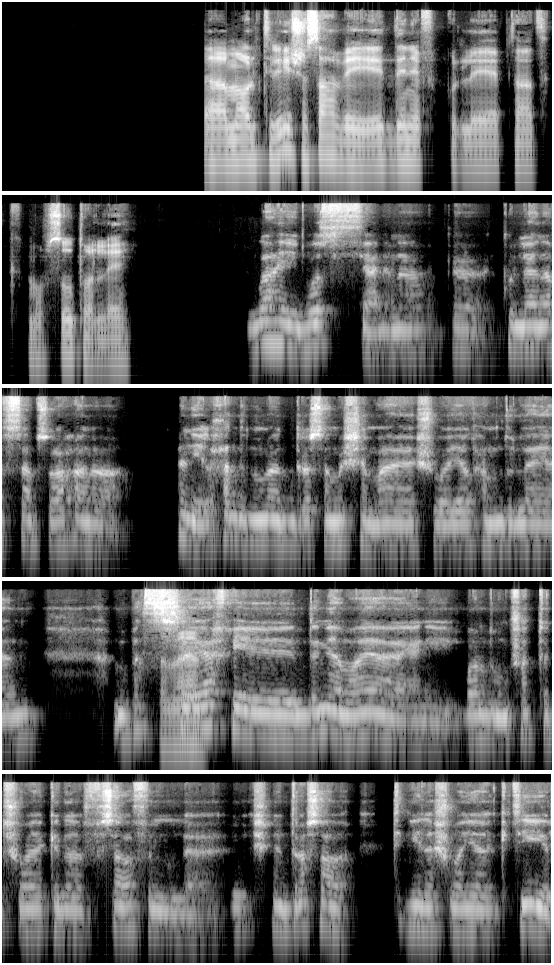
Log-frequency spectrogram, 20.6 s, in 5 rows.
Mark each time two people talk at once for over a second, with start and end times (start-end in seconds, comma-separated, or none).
none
